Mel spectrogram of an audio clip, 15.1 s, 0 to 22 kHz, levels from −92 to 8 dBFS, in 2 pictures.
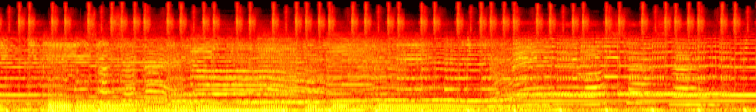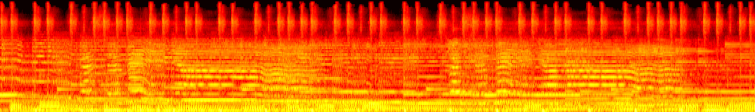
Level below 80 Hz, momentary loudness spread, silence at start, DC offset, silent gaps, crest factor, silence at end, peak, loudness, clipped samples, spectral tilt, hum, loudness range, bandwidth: -22 dBFS; 3 LU; 0 s; under 0.1%; none; 14 dB; 0 s; 0 dBFS; -14 LUFS; under 0.1%; -4.5 dB/octave; none; 2 LU; over 20 kHz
